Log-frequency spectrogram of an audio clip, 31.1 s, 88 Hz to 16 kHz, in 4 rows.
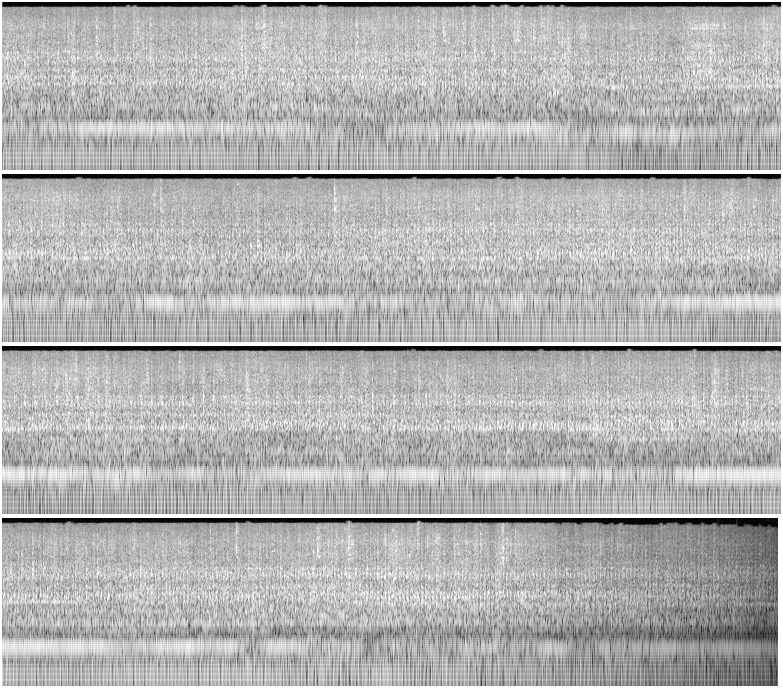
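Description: Fiat 450 DT tractor's three-cylinder diesel engine running steadily under load, pulling a loader wagon as it picks up hay. The engine note dips and settles at a slightly different pitch about six seconds in.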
